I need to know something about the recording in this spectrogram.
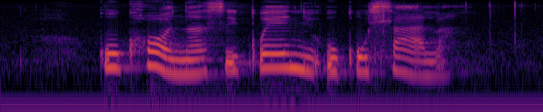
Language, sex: Xhosa, female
